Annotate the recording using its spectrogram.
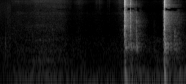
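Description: A hammer tapping a tight-fitting crow's foot wrench onto a valve adjuster: one sharp metal tap about one and a half seconds in, with a second at the very end. This seats the wrench on an adjuster whose edges are rounded out.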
